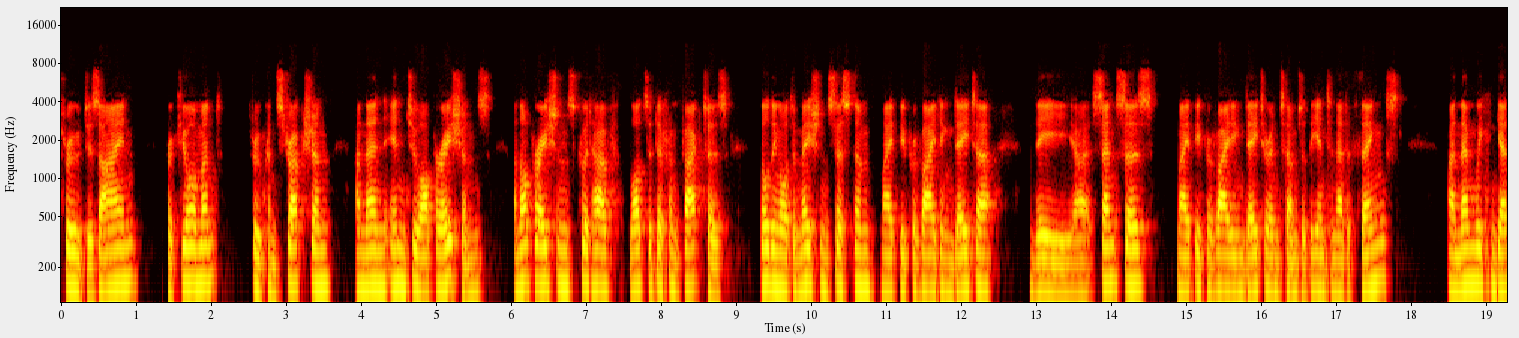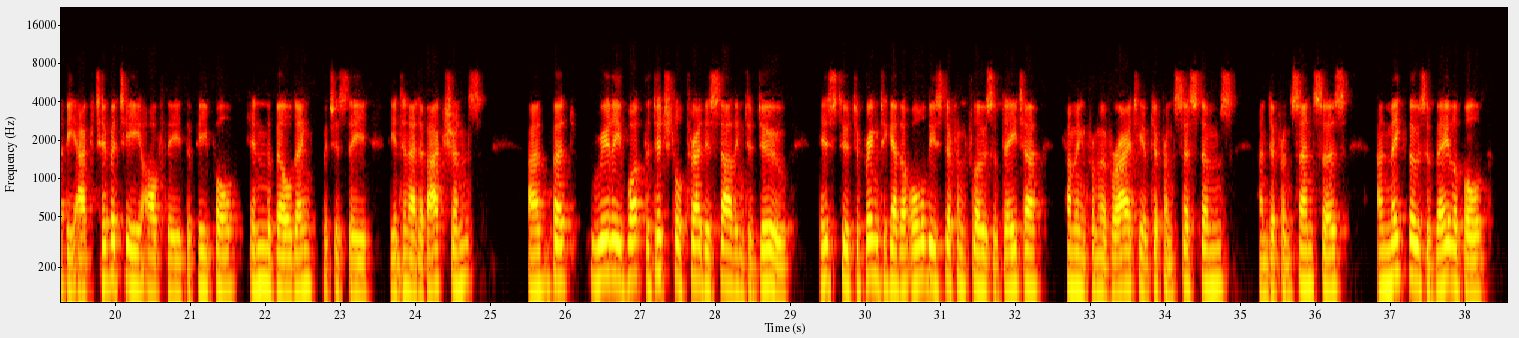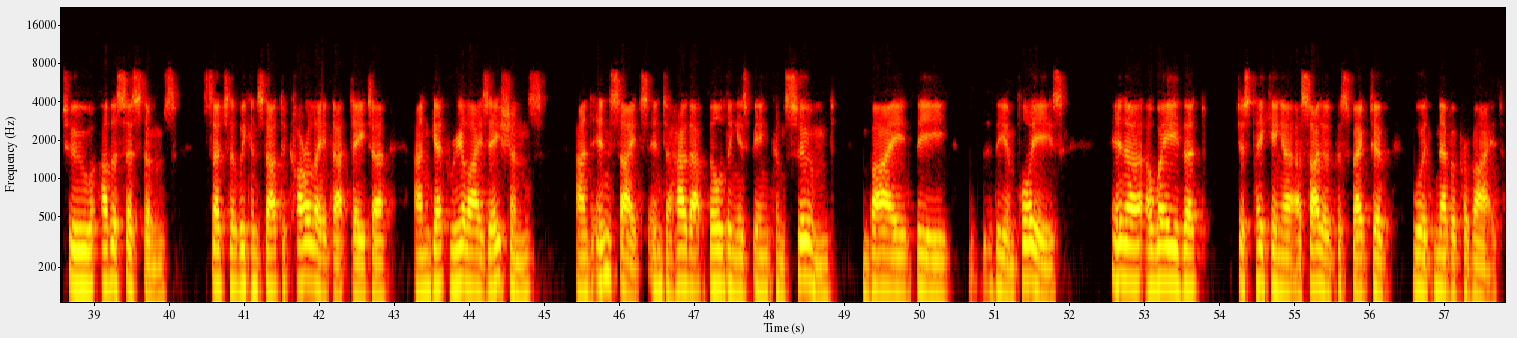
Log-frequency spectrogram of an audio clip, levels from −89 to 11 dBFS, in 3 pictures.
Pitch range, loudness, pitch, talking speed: 120-140 Hz, -18 LUFS, 130 Hz, 140 wpm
